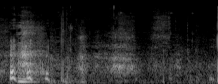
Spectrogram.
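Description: A person's short voiced sound, then soft, breathy panting.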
